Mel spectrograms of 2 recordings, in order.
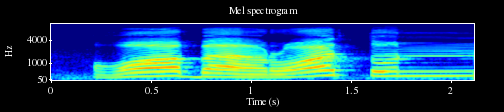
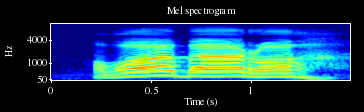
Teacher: یہاں جو گول تا ہوتی ہے، گول تا کے اوپر جب دو زیر کی تنوین اور دو پیش کی تنوین لگ جاتی ہے تو اس کو ہم وقف کرتے وقت ہا کی آواز سے بدل کے پڑھتے ہیں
